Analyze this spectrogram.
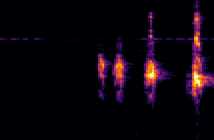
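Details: Morning song of a yellow-vented bulbul: four rapid, rich chirpy notes rising in loudness, the final note sliding into a short whistle, with nothing else heard.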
